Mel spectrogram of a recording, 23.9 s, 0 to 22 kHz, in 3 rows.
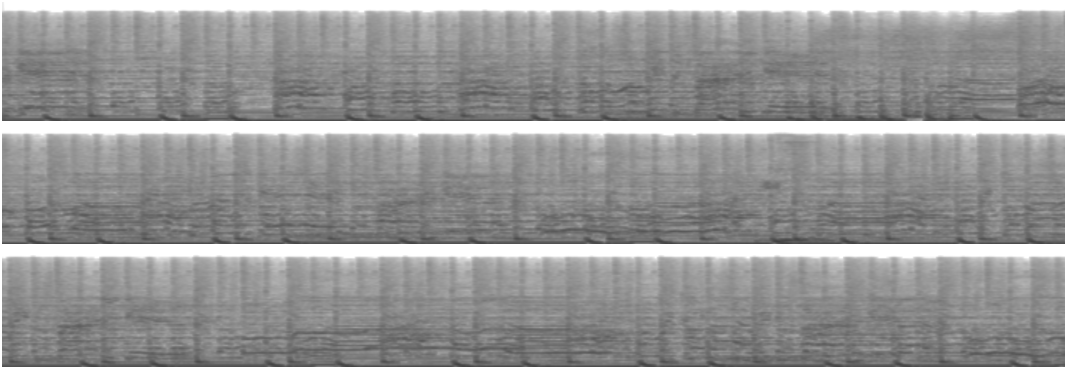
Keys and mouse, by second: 1.6 click, 2.2 click, 5.4 click, 6.8 Return, 7.3 click, 8.6 space, 8.6 click, 9.0 click, 11.4 click, 14.6 click, 15.8 space, 16.0 click, 18.8 space, 18.9 click, 19.6 space, 20.6 space, 20.7 click, 22.1 click, 22.4 shift+click.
